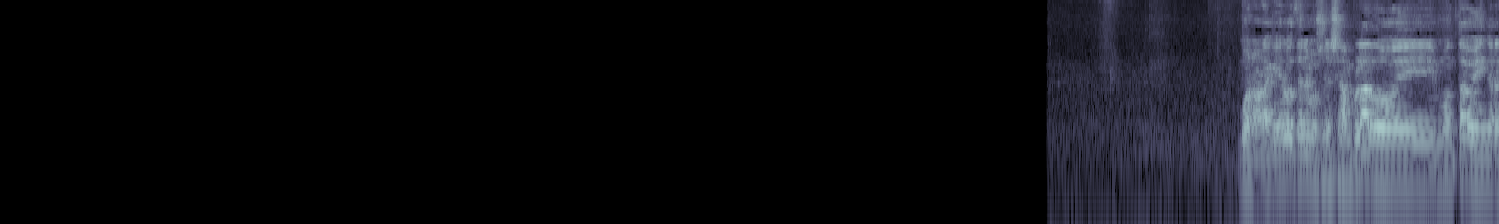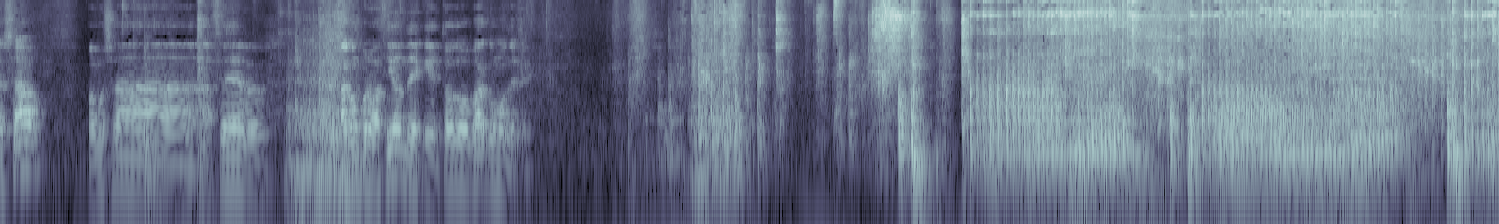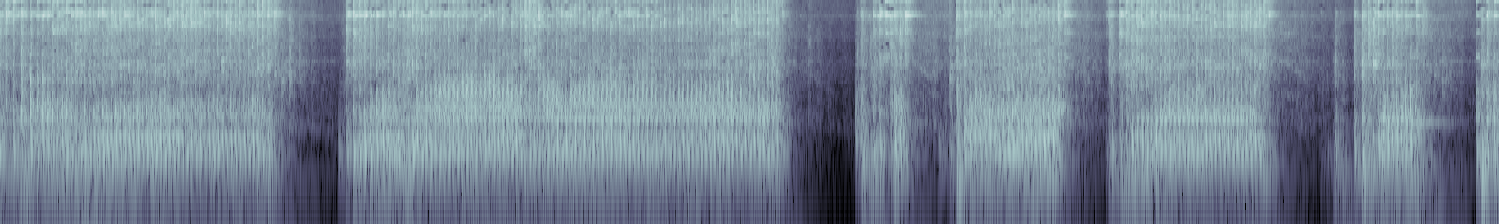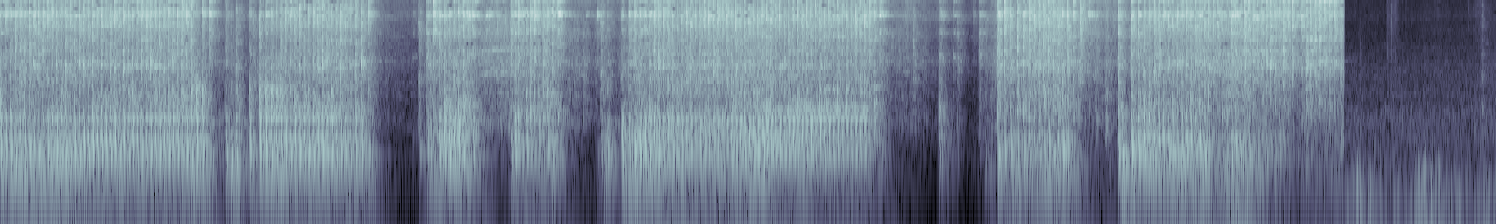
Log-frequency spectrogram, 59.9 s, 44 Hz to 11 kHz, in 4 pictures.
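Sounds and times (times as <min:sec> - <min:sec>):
demolition hammer chiselling brick: 0:21.6 - 0:58.4.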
